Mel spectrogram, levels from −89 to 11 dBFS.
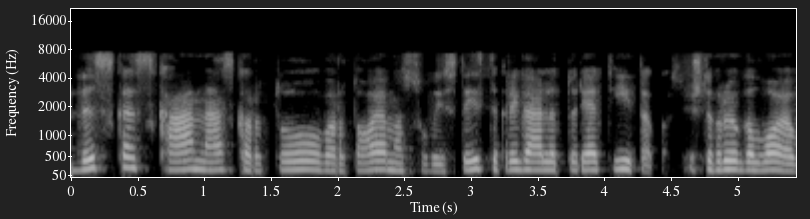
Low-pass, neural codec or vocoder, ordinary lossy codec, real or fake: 7.2 kHz; none; AAC, 32 kbps; real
